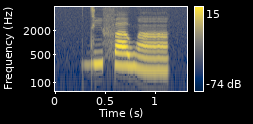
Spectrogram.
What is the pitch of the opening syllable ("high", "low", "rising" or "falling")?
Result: high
